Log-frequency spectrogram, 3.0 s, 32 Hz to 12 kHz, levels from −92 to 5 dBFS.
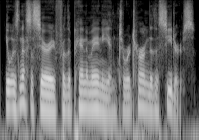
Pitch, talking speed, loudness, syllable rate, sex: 115 Hz, 220 wpm, -18 LUFS, 6.8 syllables/s, male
